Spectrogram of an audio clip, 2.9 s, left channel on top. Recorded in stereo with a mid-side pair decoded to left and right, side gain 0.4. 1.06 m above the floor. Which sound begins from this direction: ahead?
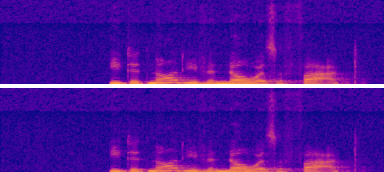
A woman speaking, at 0.8 s.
